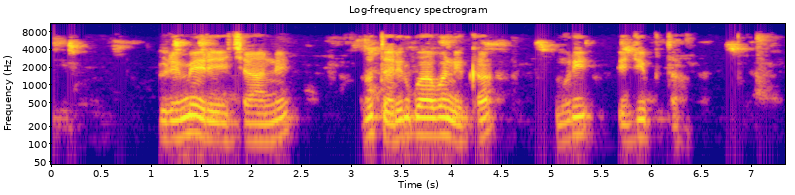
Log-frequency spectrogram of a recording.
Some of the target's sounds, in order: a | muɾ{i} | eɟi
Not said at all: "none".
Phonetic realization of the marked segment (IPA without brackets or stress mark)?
i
